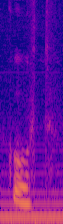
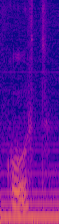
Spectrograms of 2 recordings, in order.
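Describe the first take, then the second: No difference in how they are said.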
